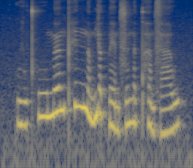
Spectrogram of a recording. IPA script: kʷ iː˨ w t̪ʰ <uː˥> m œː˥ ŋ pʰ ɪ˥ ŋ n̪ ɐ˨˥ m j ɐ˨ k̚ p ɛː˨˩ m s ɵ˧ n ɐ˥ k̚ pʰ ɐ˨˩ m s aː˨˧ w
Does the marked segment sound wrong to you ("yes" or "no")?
no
